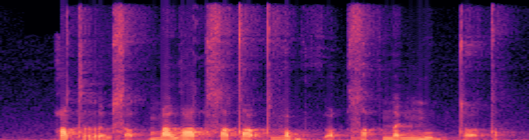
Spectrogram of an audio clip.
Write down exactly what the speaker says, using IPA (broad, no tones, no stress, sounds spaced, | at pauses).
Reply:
q ʏ tˤ r ṵ s a̰ q m a w a tˤ s a tˤ w ṵ tˤ v u b h ṵ q zˤ a q n ɛ ŋ͡m u b t ṵ tˤ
